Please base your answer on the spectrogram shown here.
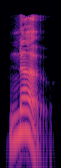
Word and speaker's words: know: cognate with the word no you notice that little K at the beginning of the word no k n o w well it's there because it was once pronounced in Old English it was Canaan and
